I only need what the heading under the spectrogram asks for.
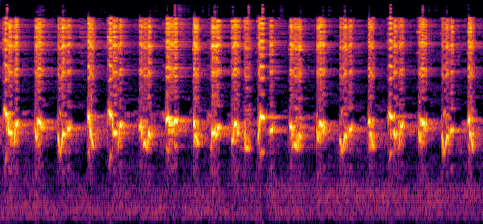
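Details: Sooty-headed bulbul's long 'ropel' song for tutoring untamed captive birds: rapid rolling whistled notes, about four per second, each dipping then rising, over a steady low background hum.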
